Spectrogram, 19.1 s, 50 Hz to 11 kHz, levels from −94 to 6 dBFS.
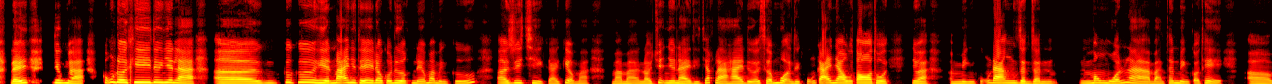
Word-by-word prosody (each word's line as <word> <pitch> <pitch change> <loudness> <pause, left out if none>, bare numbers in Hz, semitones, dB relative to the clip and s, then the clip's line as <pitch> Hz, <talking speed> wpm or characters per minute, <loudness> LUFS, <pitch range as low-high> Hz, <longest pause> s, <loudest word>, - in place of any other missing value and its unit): Đấy, 245 +6 +7 0.3
nhưng 285 -2 +2
mà 210 -6 +2 0.3
cũng 335 +3 0
đôi 330 -1 +6
khi 320 0 +6
đương 320 -1 +3
nhiên 310 -1 +3
là, 235 -5 +4 0.2
ờ, 235 - -2 0.9
cứ 320 -1 -2
cứ 330 -1 +2
hiền 275 -3 +3
mãi 275 +2 +4
như 300 -1 +1
thế 265 0 +2
thì 270 - +1
đâu 280 -1 +2
có 260 -1 0
được. 260 -1 +1
Nếu 235 -1 -4
mà 270 -1 -2
mình 220 -3 -6
cứ, 235 +10 -5 0.3
ờ, 240 +1 -2
duy 265 +3 -2
trì 245 -4 -6
cái 200 0 -8
kiểu 220 +1 -3
mà 180 0 -10 0.4
mà 190 -2 -5
mà 180 -1 -5
nói 190 +1 -4
chuyện 250 +5 -6
như 250 0 0
này 215 -5 0
thì 195 - -6
chắc 290 +1 -5
là 215 -6 +1
hai 220 +1 0
đứa 210 +1 -3
sớm 240 +1 -1
muộn 220 -6 -1
thì 205 - -3
cũng 230 +3 -9
cãi 255 +1 +2
nhau 250 -3 +2
to 245 -1 +4
thôi. 245 -1 0 0.4
Nhưng 250 -1 -3
mà, 205 -4 -1 0.3
ừm, 210 0 -7
mình 200 -1 -4
cũng 275 - -9
đang 255 -2 +3
dần 235 -5 -1
dần 195 -1 -4 0.3
mong 245 +2 -3
muốn 230 +5 -1
là 225 -9 0
bản 190 -1 -5
thân 245 0 -3
mình 205 -4 -4
có 195 0 -5
thể, 200 -8 -3 0.3
ờ, 185 -1 -4
245 Hz, 205 wpm, -25 LUFS, 210-270 Hz, 0.9 s, Đấy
